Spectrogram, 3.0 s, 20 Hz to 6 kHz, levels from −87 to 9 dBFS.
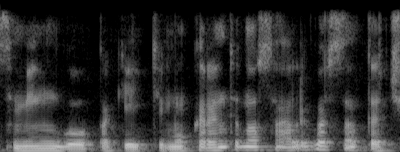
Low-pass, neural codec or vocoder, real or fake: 5.4 kHz; autoencoder, 48 kHz, 128 numbers a frame, DAC-VAE, trained on Japanese speech; fake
